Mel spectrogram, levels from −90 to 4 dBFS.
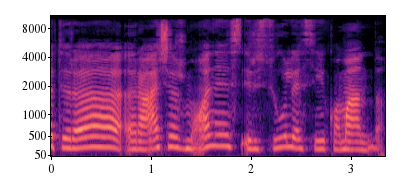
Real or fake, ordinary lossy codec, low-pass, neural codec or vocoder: real; AAC, 32 kbps; 9.9 kHz; none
